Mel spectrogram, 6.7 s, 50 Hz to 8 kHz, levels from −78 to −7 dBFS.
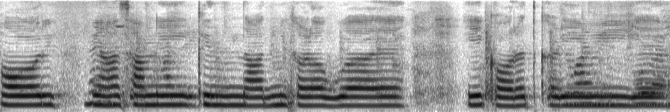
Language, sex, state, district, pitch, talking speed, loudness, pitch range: Hindi, female, Uttar Pradesh, Gorakhpur, 235 Hz, 105 wpm, -16 LUFS, 230-245 Hz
